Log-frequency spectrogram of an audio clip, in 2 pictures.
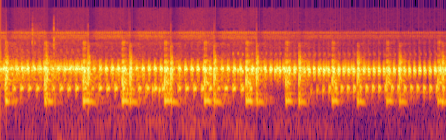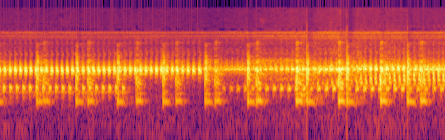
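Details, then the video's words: Noisy nightfall gathering of toads, frogs and treefrogs at a reservoir by a veranda: overlapping rhythmic pulsed calls in two pitch layers, fast and dense for most of the stretch, over a constant trilling hum. "A SINFONIA DOS SAPOS, RÃS E PERERECAS"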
